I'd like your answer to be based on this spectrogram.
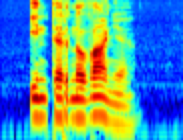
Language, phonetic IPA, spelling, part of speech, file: Polish, [ˌĩntɛrnɔˈvãɲɛ], internowanie, noun, Pl-internowanie.ogg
